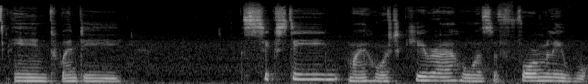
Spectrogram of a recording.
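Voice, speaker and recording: A woman speaks in a Dutch accent with a very deep, low pitch. Her intonation is lively. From Netherlands. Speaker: horse trainer. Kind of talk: webinar presentation. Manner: halting.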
